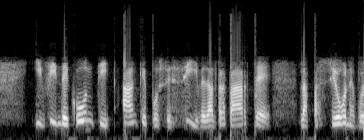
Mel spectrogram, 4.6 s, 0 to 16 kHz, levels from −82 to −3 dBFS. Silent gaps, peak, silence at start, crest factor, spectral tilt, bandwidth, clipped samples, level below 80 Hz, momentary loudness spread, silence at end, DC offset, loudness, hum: none; 0 dBFS; 0 s; 18 dB; -3 dB/octave; 12 kHz; under 0.1%; -60 dBFS; 11 LU; 0 s; under 0.1%; -17 LUFS; none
